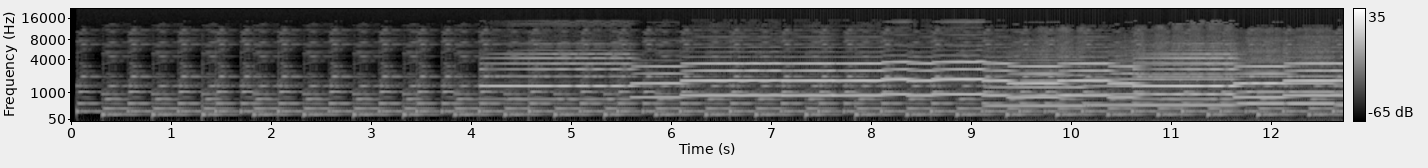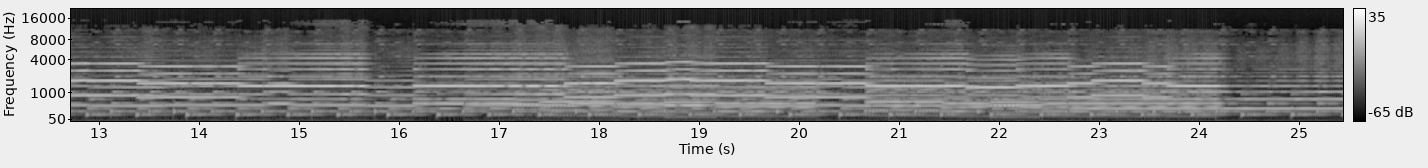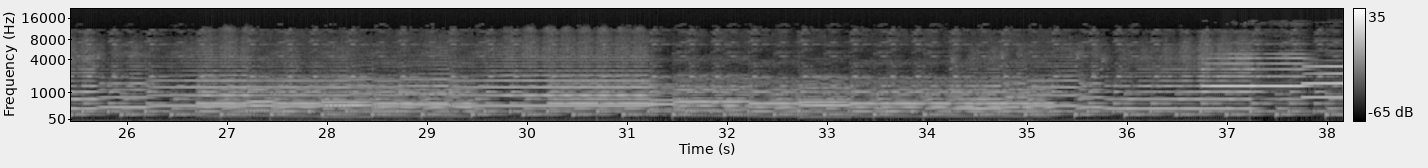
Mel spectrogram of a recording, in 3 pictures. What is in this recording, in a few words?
Drummer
